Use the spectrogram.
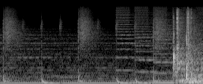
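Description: door being closed

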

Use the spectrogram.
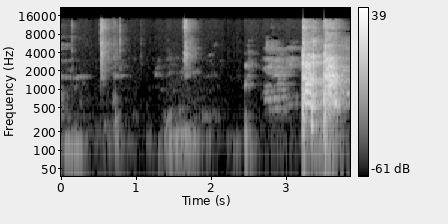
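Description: coughing

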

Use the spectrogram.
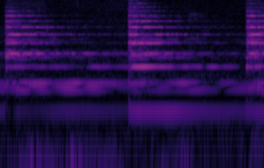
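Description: church bell ringing

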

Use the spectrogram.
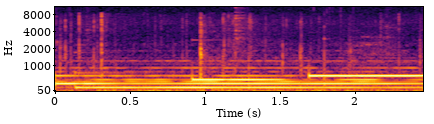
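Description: crackling campfire

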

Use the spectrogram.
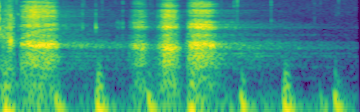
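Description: fast heartbeat sound effect

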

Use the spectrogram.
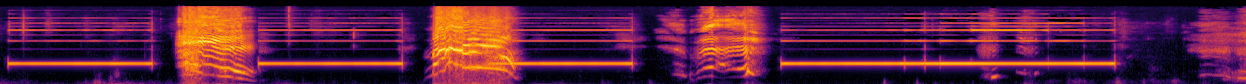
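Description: person screaming loudly

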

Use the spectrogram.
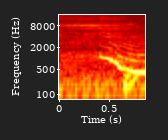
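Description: dog whimpering in background

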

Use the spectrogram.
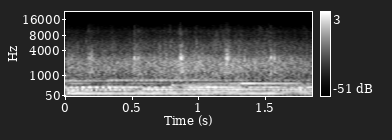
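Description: audience applauding loudly

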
